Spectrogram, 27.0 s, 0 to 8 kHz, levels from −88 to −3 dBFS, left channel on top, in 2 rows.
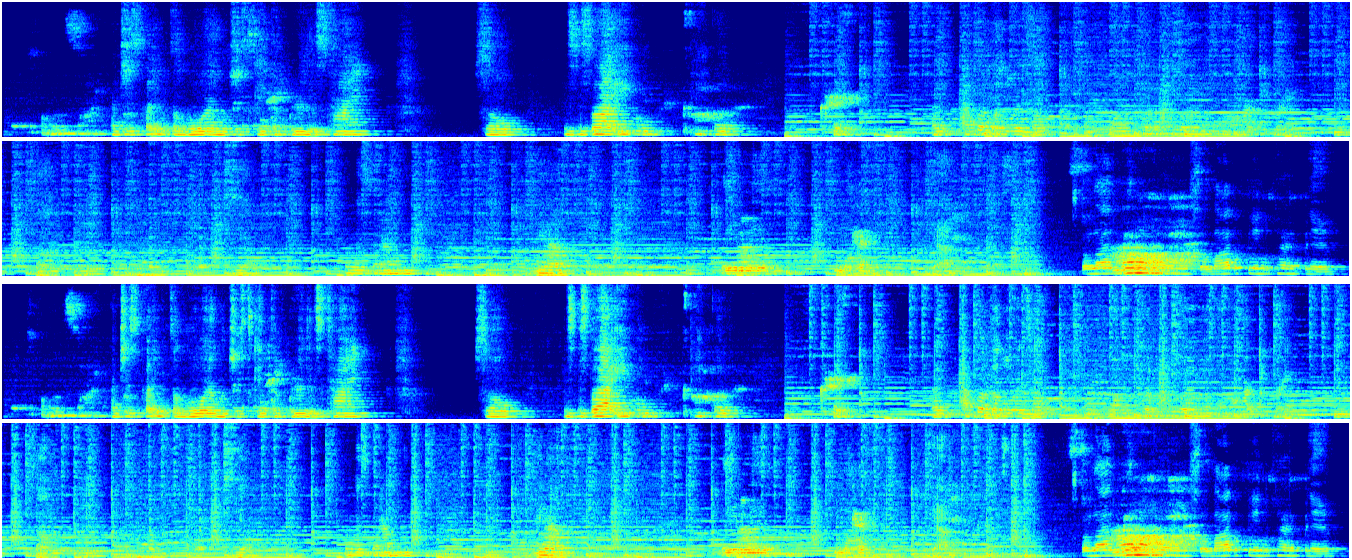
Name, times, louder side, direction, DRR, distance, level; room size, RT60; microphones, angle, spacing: voice 1, 0.1-1.0 2.6-2.7 6.9-7.2 8.2-8.5 20.6-21.1 21.8-22.1 24.6-25.4, right 1 dB, 65° right, -1 dB, 4.0 m, -29 dB
voice 2, 1.1-3.6 3.9-4.1 4.7-5.1 5.6-6.5 6.9-7.3 9.3-10.5 11.0-12.9 13.8-14.0 15.8-16.0 16.9-17.6 18.8-19.2 20.6-20.8 22.7-23.0, right 1 dB, 85° right, 0 dB, 4.7 m, -33 dB
sound 1, 7.8-23.8, right 1 dB, 50° right, 1.9 m, -36 dB
voice 3, 20.7-21.3 21.9-22.2 24.3-26.8, equal, 25° right, 7 dB, 1.2 m, -33 dB
16.5 x 9.5 x 3.7 m, 0.66 s
head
